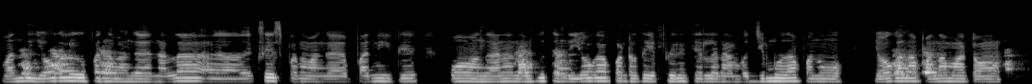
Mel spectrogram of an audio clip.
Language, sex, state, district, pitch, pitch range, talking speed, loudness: Tamil, male, Karnataka, Chamarajanagar, 140 Hz, 130-145 Hz, 120 wpm, -21 LUFS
